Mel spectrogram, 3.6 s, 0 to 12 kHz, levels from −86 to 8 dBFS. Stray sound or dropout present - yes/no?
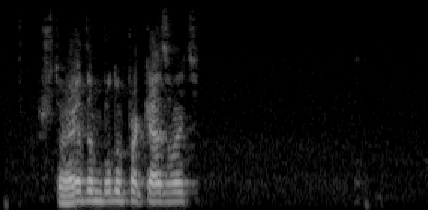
no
